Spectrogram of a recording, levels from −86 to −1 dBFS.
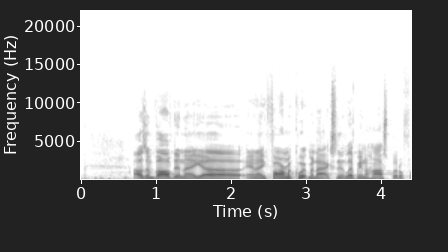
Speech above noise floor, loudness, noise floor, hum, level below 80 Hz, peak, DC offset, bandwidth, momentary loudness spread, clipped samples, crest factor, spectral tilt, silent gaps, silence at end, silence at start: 21 dB; -42 LUFS; -63 dBFS; none; -70 dBFS; -26 dBFS; under 0.1%; 15.5 kHz; 7 LU; under 0.1%; 18 dB; -5 dB/octave; none; 0 s; 0.05 s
